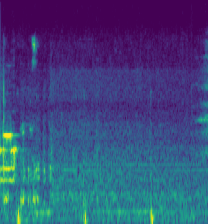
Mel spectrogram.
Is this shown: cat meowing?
no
